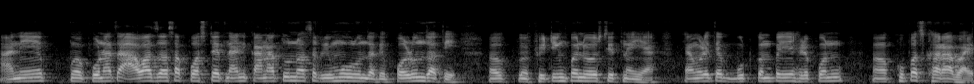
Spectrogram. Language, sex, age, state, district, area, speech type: Marathi, male, 18-30, Maharashtra, Yavatmal, rural, spontaneous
